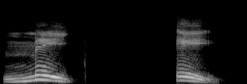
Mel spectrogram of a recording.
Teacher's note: si tomamos la E del español y tomamos la I corta que aparece en el inglés y las juntamos, entonces formamos el sonido A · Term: diptongo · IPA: /eɪ/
